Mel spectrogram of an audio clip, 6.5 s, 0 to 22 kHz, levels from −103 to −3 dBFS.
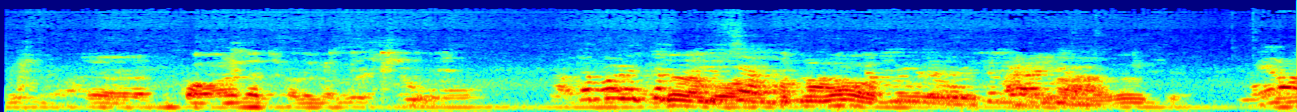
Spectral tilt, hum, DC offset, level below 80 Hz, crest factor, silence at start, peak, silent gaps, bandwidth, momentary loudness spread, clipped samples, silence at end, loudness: -8.5 dB/octave; none; under 0.1%; -52 dBFS; 14 dB; 0.05 s; -2 dBFS; none; 15.5 kHz; 18 LU; under 0.1%; 0 s; -15 LUFS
